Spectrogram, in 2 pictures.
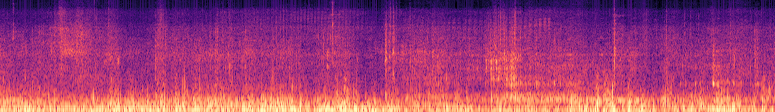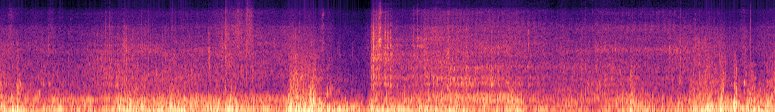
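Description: Wind buffeting the microphone and the rumble of a mountain bike rolling fast down a dirt trail, with scattered clicks and rattles. The noise eases briefly near the end.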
